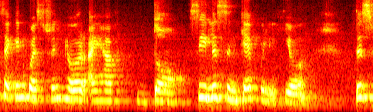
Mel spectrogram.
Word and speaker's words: dents: So ts is silent, so don, which is for teeth, okay?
